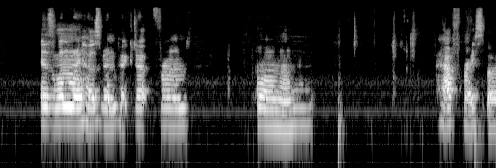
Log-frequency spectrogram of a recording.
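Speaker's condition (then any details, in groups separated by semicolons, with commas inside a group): Cerebral palsy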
